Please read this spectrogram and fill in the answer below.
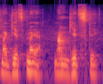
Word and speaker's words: Magnitsky: I'm pretty sure I butchered the pronunciation of that. Yeah, it's Magnitsky.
